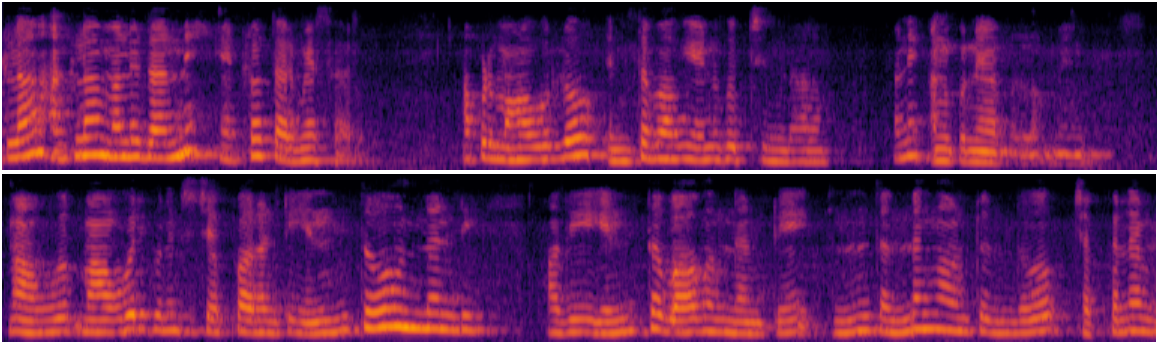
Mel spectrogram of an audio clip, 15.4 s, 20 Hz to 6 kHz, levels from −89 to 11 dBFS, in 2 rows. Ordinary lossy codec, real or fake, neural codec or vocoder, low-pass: none; fake; vocoder, 44.1 kHz, 128 mel bands, Pupu-Vocoder; 5.4 kHz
